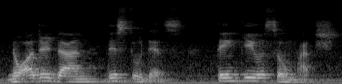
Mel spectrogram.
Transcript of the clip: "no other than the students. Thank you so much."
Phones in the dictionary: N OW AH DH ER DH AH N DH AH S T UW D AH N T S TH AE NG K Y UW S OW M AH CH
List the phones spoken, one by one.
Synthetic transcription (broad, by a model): N OW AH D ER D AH N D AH S T UW D AH N T S T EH NG K Y UW S OW M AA CH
